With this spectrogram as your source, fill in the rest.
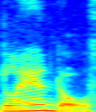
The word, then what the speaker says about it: Landels: very favorites and Reverend landels is next am I pronouncing his name right is it land or landel well we said landal although I've heard it both ways he was like the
